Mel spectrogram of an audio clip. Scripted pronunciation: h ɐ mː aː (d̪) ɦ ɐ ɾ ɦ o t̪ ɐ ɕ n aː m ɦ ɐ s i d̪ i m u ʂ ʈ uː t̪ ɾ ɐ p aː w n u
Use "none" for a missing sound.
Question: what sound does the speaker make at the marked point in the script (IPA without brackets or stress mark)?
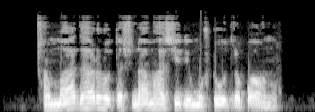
d̪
